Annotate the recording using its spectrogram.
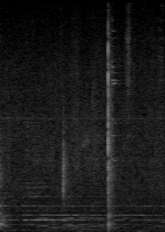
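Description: Background music with steady held notes. A sharp click about one and a half seconds in, with a fainter tick shortly before it.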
